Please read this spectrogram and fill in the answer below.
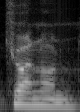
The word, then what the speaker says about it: QAnon: Ε, βρήκανε σπίτι και διάφοροι έτσι μήτρελοι στην Αμερική με τα ρεύματα αυτά τα QA, Canon, δεν ξέρω πώς να το προφέρω και σωστά. – Ναι, QAnon.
